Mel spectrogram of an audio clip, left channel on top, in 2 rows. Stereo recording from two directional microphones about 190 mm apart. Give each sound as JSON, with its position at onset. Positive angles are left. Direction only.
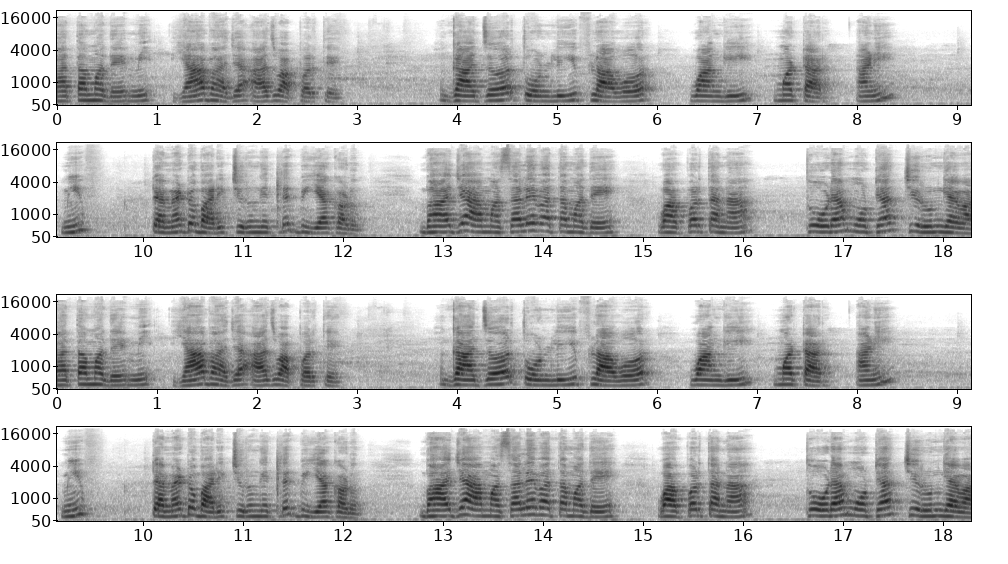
{"t": 0.0, "sound": "a woman's voice", "side_deg": -15}
{"t": 3.9, "sound": "a woman's voice", "side_deg": -20}
{"t": 10.1, "sound": "a woman's voice", "side_deg": -15}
